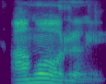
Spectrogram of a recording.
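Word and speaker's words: amor: 아모르. 그 어느 가수가 왜 뭐 아모르 파티라는 노래를 불렀잖아요. 그때 그 아모르. 네, 알 발음은 굴려야 되는데 뜻이 뭐냐면 사랑이잖아요.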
